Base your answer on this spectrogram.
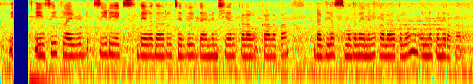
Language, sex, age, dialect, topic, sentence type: Telugu, female, 25-30, Telangana, agriculture, statement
